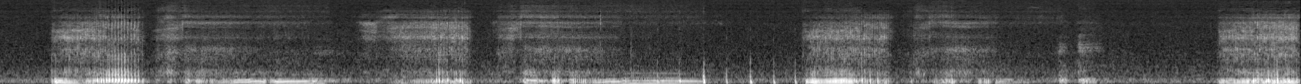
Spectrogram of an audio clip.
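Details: Snoring loudly while asleep on a couch: repeated low, rattling snores with noisy intake breaths, about five over thirteen seconds, roughly twenty-three a minute.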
